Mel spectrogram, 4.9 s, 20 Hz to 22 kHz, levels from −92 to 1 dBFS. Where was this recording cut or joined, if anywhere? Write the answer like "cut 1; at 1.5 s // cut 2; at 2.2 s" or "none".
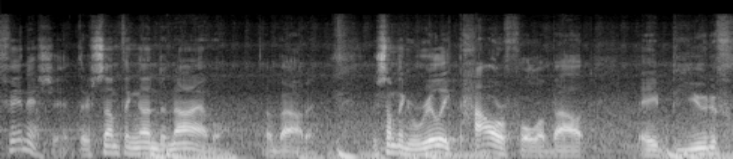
none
